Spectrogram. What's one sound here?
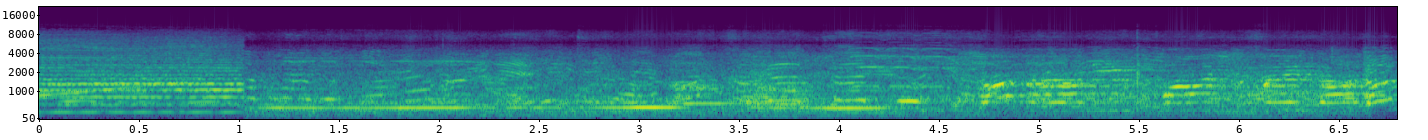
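A crowd of people shouts and chants.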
